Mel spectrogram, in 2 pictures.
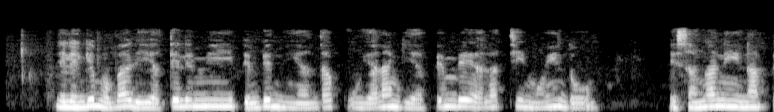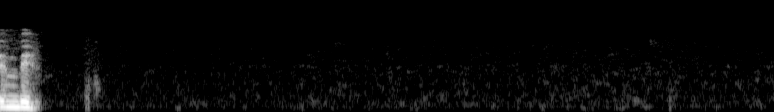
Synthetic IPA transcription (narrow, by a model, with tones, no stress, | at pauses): e˨lɛ˨ŋɡɛ˦mo˨ba˦li˨ja˨tɛ˦lɛ˦mi˦pɛ˨mbɛ˦ni˨ja˨nda˦k̚o˨ja˨la˦ŋɡi˨ja˨pɛ˦mbɛ˦a˨la˦ti˦mo˨i˦ndo˨ | e˨sa˨ŋɡa˦ni˦na˨pɛ˦mbɛ˦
